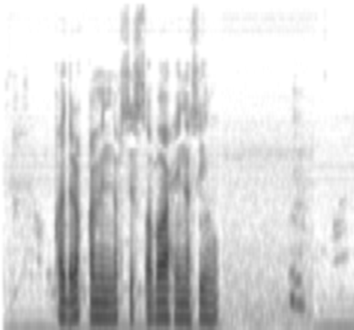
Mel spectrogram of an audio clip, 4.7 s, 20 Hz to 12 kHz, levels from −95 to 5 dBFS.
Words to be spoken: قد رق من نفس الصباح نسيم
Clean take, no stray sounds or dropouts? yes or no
no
